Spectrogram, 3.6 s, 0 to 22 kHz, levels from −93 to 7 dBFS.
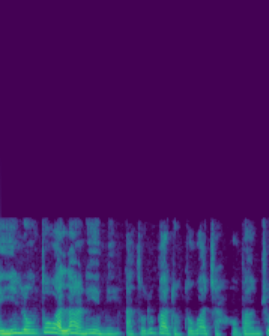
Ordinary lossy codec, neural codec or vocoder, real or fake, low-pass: none; none; real; none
